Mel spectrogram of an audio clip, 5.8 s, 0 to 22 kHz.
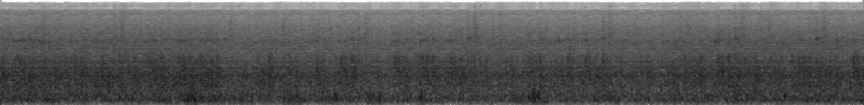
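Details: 6.7L diesel with diesel exhaust fluid (DEF) in the fuel tank, started briefly on fuel supply from a container: loud, harsh idle with uneven knocks and a ragged beat, not happy; rough idle from DEF-contaminated fuel.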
